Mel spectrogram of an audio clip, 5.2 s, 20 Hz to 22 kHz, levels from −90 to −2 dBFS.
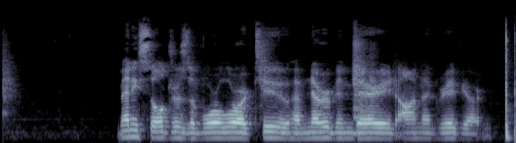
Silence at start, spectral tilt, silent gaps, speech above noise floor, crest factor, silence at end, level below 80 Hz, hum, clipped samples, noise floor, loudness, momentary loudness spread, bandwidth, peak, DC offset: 0.05 s; -3.5 dB/octave; none; 48 dB; 20 dB; 0.05 s; -78 dBFS; none; under 0.1%; -79 dBFS; -31 LUFS; 9 LU; 13.5 kHz; -12 dBFS; under 0.1%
